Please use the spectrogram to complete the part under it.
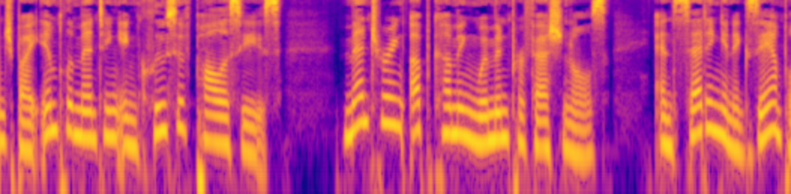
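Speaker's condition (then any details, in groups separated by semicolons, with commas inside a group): No condition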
